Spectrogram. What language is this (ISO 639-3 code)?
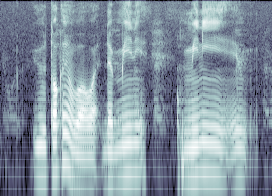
eng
